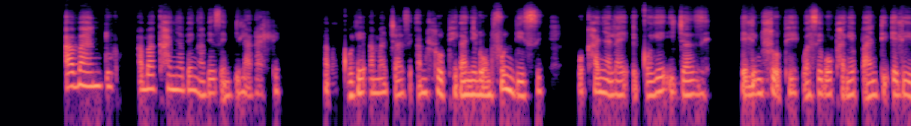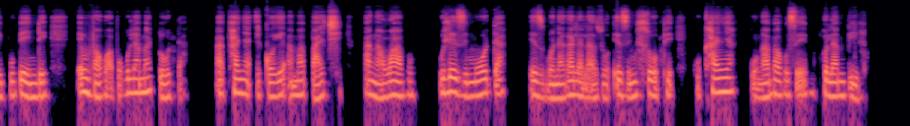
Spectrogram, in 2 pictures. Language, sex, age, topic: North Ndebele, female, 25-35, health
